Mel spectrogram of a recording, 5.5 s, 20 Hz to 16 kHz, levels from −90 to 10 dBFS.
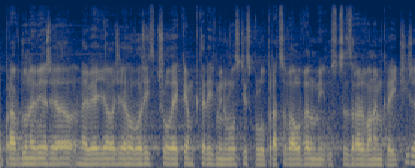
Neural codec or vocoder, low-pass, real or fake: vocoder, 48 kHz, 128 mel bands, Vocos; 14.4 kHz; fake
